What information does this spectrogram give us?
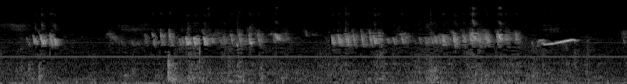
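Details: Young European greenfinch, 2017: short bursts of fast trilled chirping, then a longer twittering run, ending with a clear rising whistled note; a faint steady tone sits underneath.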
